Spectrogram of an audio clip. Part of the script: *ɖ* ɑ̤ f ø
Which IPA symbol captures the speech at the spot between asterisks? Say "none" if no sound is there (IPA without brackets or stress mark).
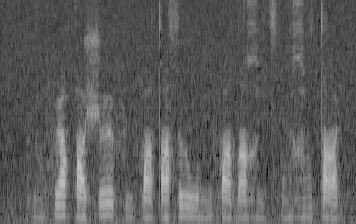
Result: ɡ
